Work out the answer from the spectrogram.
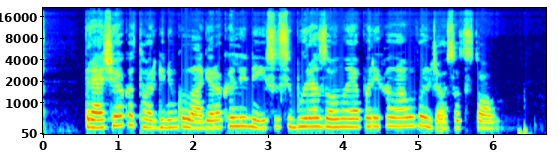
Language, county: Lithuanian, Telšiai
